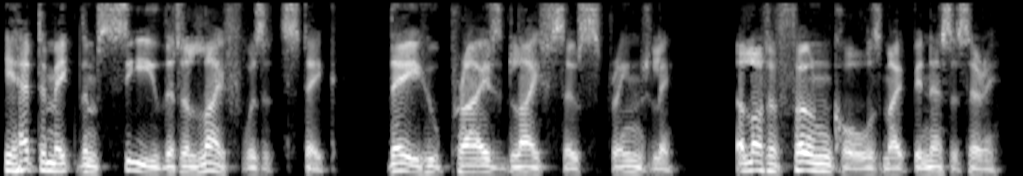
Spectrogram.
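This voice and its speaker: A man's voice: low-pitched, lively intonation, normal speed, no echo. A man narrating a crime thriller audiobook in a scripted, dramatic storytelling style. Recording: slightly dull, lo-fi audio.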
